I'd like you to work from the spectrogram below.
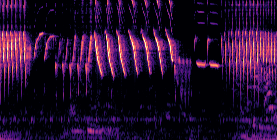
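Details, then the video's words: Canary used as a master bird for teaching song to other canaries: rapid trills, then a sequence of fast descending sweeping notes repeated about four per second, a short pause, and a buzzy high trill, with a low hum beneath. "BURUNG KENARI Gacor‼ di MASTERI pakai burung ini LANGSUNG Ikut Gacor❗❗"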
